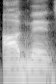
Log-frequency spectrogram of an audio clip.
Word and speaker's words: AVGMNT: Um, so we want to augment, so it's spelled AVGMNT.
